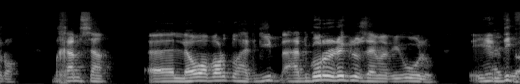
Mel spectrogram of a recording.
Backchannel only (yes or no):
yes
